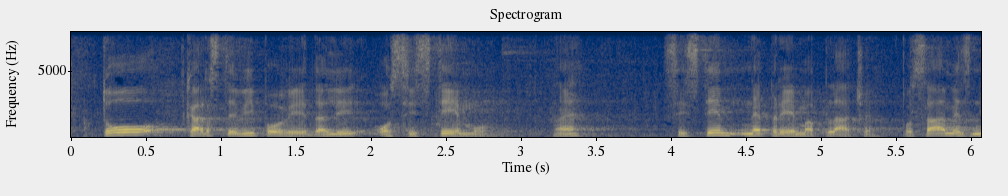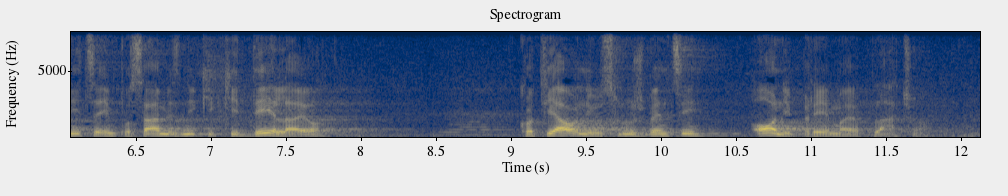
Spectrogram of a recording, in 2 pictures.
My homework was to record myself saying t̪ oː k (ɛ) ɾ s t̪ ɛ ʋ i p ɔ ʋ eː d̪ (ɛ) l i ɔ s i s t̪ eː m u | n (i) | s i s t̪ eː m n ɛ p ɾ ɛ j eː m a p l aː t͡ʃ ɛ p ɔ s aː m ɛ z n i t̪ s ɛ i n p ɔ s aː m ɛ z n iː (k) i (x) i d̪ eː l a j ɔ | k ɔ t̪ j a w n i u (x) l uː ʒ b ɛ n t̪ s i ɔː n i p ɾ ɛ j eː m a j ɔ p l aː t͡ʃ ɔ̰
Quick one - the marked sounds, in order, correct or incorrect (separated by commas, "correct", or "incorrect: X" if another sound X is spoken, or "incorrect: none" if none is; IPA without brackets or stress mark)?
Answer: incorrect: a, incorrect: a, incorrect: ɛ, correct, incorrect: k, incorrect: s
